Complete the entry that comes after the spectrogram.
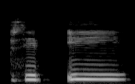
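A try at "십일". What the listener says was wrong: Nah, sibil. Jadi I-nya agak dipanjangin sedikit. Irol sibil.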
